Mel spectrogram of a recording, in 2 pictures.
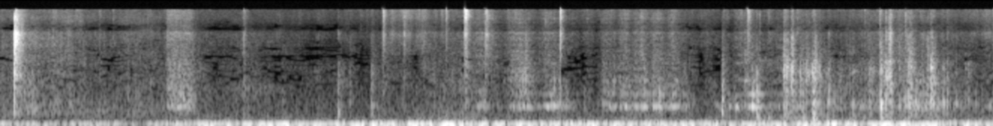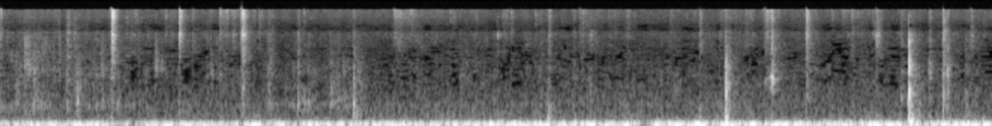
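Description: Campfire crackling with scattered sharp clicks, and a frying pan clattering and scraping as food is tipped from it onto a plastic plate. There is a sharp knock right at the start, over a steady low rumble.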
